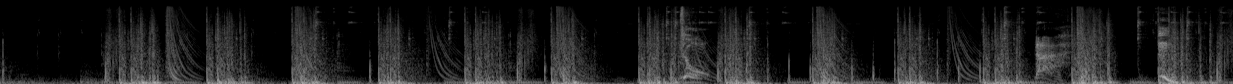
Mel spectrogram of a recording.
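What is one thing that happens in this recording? Game gunfire crackles in rapid bursts.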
